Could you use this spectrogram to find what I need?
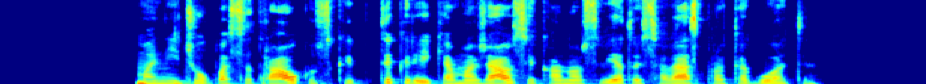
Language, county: Lithuanian, Šiauliai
